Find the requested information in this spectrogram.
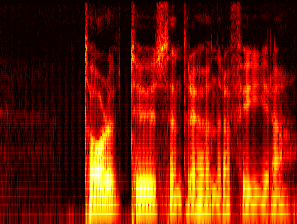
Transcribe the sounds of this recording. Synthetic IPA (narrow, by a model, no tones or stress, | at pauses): t̪ʰɔlvt̪ʰʉ̟ːsənt̪ʰɾeːhɵnd̪ɾafyːɾa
